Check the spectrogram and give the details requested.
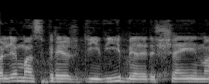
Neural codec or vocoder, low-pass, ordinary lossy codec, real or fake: codec, 24 kHz, 1 kbps, SNAC; 10.8 kHz; MP3, 32 kbps; fake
